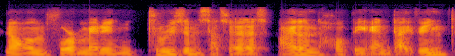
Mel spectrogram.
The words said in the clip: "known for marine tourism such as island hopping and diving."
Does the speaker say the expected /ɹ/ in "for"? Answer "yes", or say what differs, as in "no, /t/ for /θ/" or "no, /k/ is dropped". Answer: yes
